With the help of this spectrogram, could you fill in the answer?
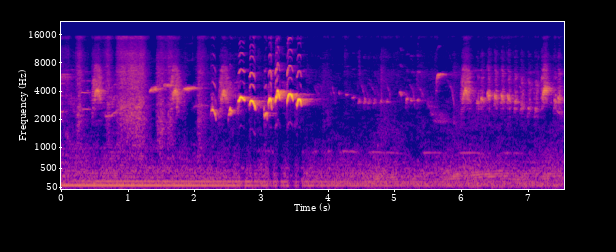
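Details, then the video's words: A thick-billed white-eye sings lively, high twittering notes. It is used to prompt newly kept white-eyes to start singing. A rapid burst of sharp chirps is followed by scattered, softer phrases over a low hum. "SUARA BURUNG OPIOR ALIS TEBAL GACOR NGEPLONG"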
